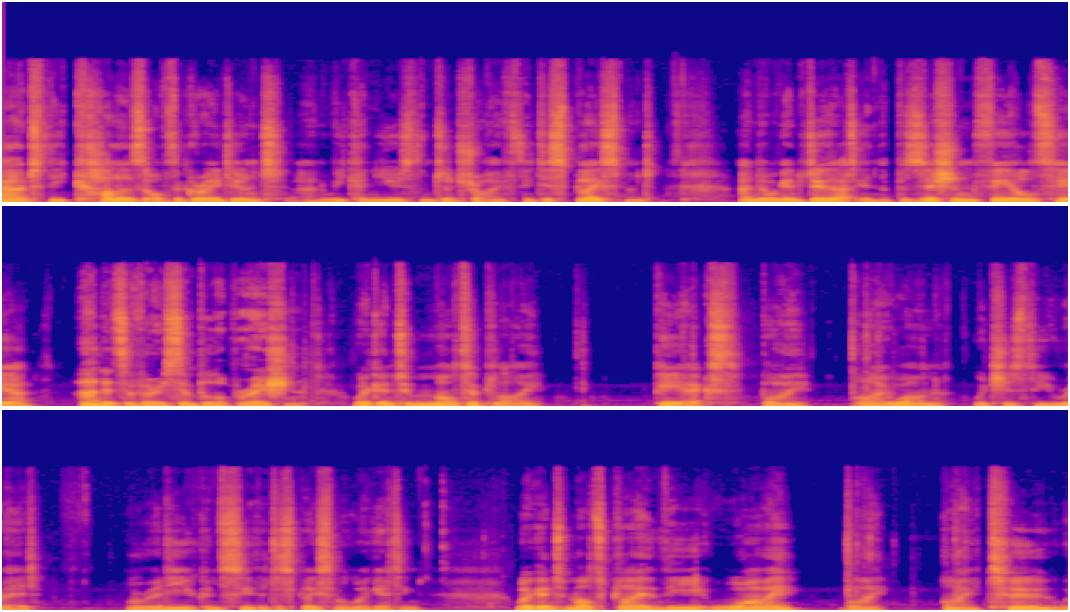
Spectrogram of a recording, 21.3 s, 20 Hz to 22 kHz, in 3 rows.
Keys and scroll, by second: 11.3 typing, 17.6 typing.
